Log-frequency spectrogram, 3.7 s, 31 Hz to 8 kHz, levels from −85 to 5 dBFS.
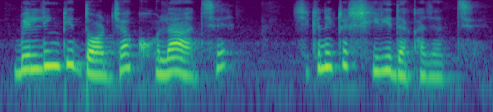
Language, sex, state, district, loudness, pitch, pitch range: Bengali, female, West Bengal, Cooch Behar, -18 LUFS, 245 Hz, 205-290 Hz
